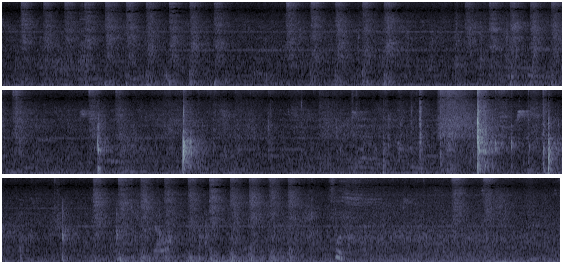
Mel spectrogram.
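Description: Cricket ball knocks on a paved practice pitch: four sharp, isolated impacts, two close together about ten seconds in and two more about five seconds later.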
